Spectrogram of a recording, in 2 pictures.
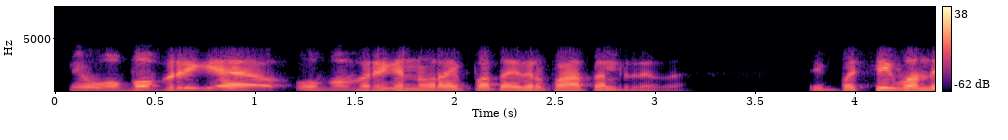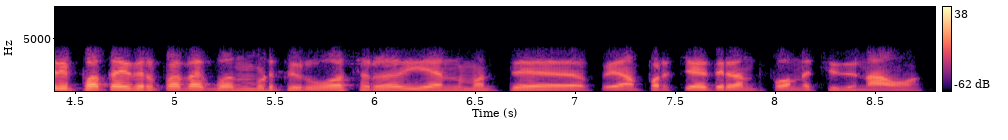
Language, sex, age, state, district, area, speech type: Kannada, male, 18-30, Karnataka, Koppal, rural, conversation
